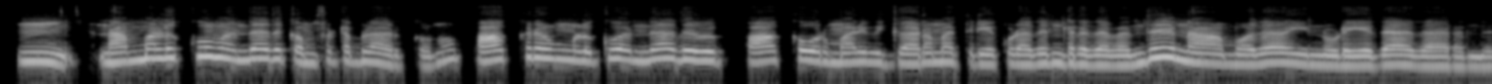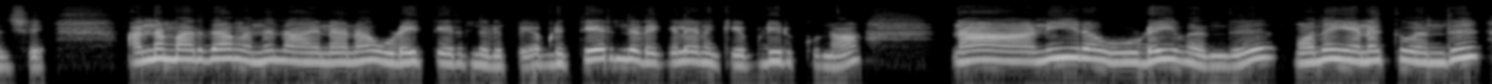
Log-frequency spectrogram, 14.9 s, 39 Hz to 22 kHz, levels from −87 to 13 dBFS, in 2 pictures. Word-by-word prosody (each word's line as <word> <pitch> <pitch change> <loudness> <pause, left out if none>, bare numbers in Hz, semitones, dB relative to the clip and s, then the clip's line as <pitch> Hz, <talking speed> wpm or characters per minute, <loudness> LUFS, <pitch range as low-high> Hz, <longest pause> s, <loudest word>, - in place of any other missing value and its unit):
ம். 210 -5 +1 0.2
நம்மளுக்கும் 275 +7 +3
வந்து 260 0 0
அது 260 -1 +1
கம்ஃபர்டபுளா 210 +1 -4
இருக்கணும். 165 +9 -9
பார்க்குறவங்களுக்கும் 255 0 +3
வந்து 240 +3 -2
அது 250 -2 +2
வ் - - +3 0.2
பார்க்க 230 +2 +3
ஒரு 220 - -2
மாரி 210 +1 -1
விகாரமா 195 +2 -2
தெரியக்கூடாதுன்றத 185 0 -2
வந்து 190 +12 +2 0.2
நான் 195 -3 +1
முத 180 +2 -1 0.2
என்னுடையதா 165 0 0
இதா 160 -1 -2
இருந்துச்சு. 150 0 -7 0.5
அந்த 265 +5 +5
மாரி 255 -1 +2
தான் 265 -1 +3
வந்து 230 +1 -2
நான் 215 -1 0
என்னன்னா, 210 +3 -1
உடை 205 +1 +2
தேர்ந்தெடுப்பேன். 175 -4 -6
அப்பிடி 185 0 -6
தேர்ந்தெடுக்கையில 225 -5 +1
எனக்கு 175 -4 -5
எப்பிடி 210 +6 -4
இருக்கும்ன்னா, 165 -3 -4 0.6
நான் 245 +1 +7
அணியிற 275 +4 +2 0.2
உடை 225 +4 +2 0.2
வந்து 165 +5 -3 0.3
முத 255 +5 +2
எனக்கு 235 +2 -1
வந்து 235 +8 0
210 Hz, 165 wpm, -23 LUFS, 180-245 Hz, 0.6 s, நான்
